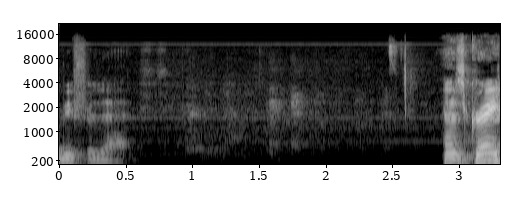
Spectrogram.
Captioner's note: laughter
